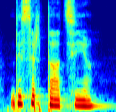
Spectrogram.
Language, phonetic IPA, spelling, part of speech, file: Ukrainian, [deserˈtat͡sʲijɐ], дисертація, noun, Uk-дисертація.ogg
- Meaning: dissertation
